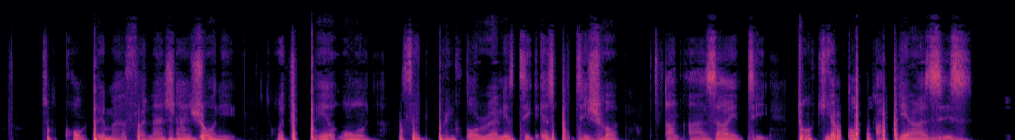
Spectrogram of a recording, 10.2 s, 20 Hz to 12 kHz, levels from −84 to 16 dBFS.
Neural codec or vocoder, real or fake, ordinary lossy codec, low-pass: codec, 24 kHz, 0.9 kbps, WavTokenizer, medium music audio release; fake; MP3, 64 kbps; 10.8 kHz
